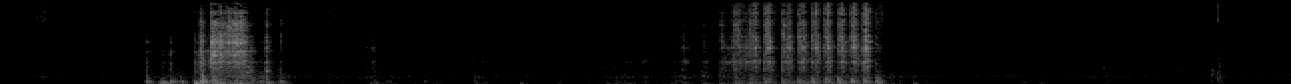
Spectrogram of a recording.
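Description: Steel parts of a quick-change lathe tool post being fitted onto its stud: a short metallic scrape and clunk about a second in, then a quick run of clicks around five to six seconds in as the nut is spun down the threaded stud.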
